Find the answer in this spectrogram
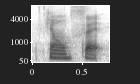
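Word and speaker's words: fiancé: pair of fune words both pronounced in French as fian the difference between the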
